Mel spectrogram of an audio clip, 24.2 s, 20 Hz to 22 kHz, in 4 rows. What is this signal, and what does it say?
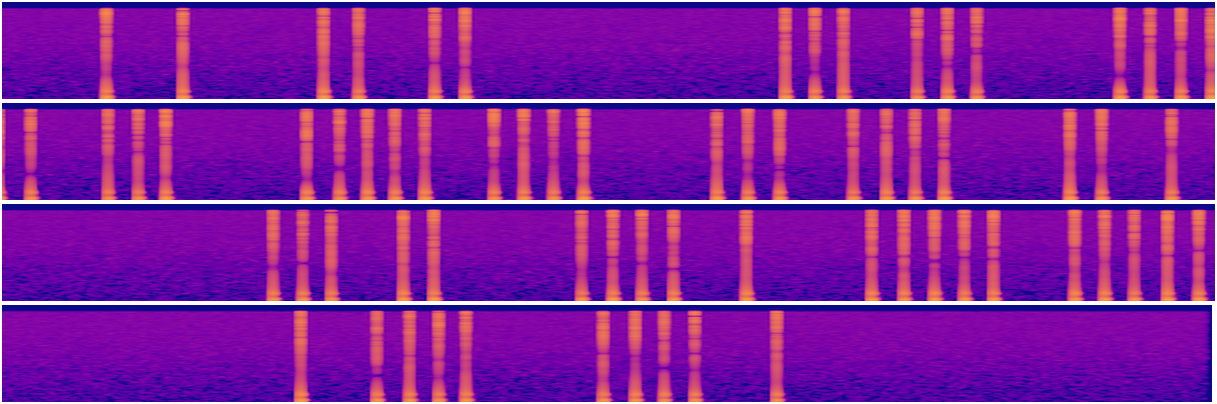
Tap code, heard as knocks on a wall, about 7 knocks a second. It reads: AG NXYOF MQZ DQ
